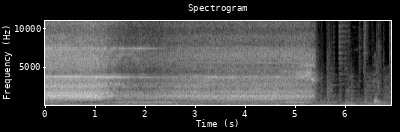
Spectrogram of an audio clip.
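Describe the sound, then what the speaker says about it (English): A power drill whines loudly as it bores holes in a plastic garden tower, a steady high buzz that runs for several seconds before cutting off, followed by light handling clatter. "then we're going to drill about 3 inches apart"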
